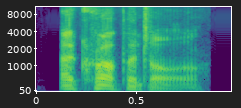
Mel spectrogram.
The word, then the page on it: acropetal: British English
